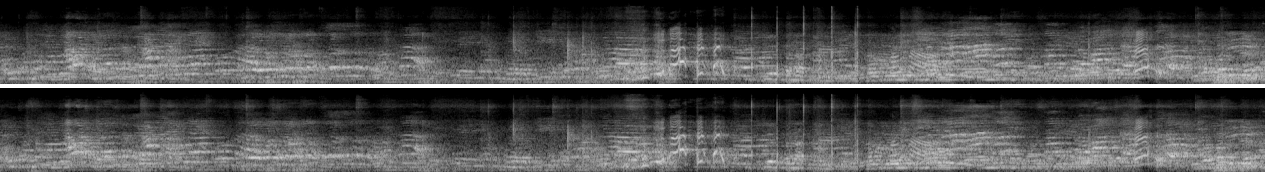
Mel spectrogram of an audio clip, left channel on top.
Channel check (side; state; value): both; normal; correlation 0.44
